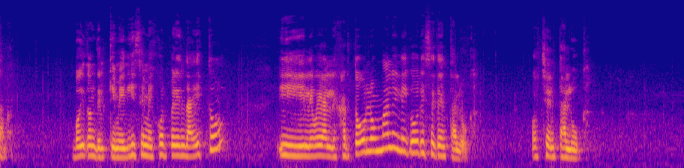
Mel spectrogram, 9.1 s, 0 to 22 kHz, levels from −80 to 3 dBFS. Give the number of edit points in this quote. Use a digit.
0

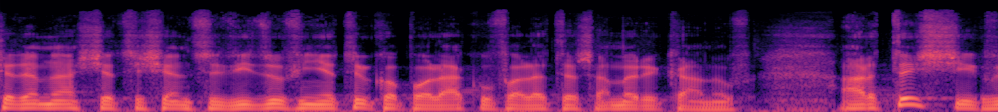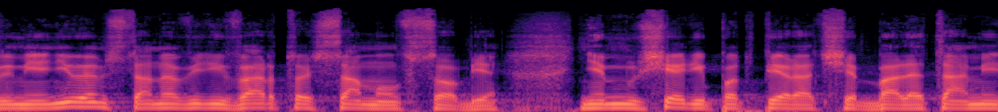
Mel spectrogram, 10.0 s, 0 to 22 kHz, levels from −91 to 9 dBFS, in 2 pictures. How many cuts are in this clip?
1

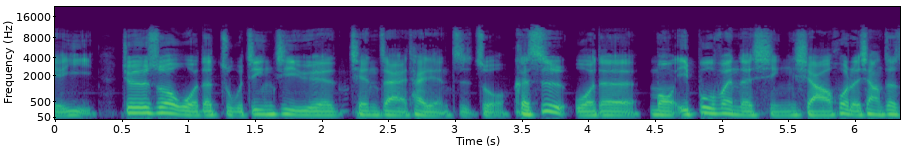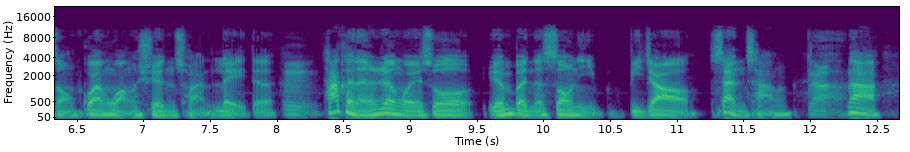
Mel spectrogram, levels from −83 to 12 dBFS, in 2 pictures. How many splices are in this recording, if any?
1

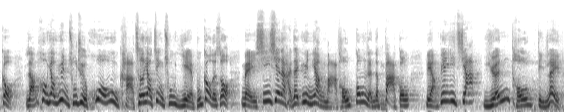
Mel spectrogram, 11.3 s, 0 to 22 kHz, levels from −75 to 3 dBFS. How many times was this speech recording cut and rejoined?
2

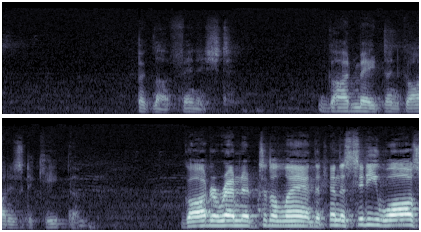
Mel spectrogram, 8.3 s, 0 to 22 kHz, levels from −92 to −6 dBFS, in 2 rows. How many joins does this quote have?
6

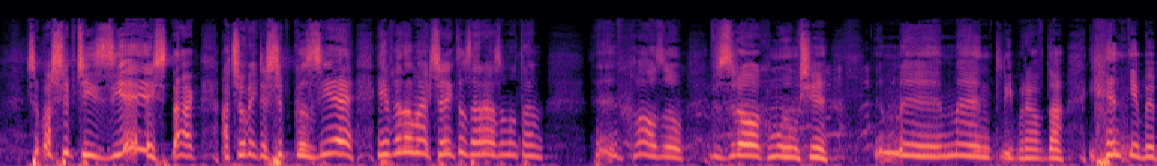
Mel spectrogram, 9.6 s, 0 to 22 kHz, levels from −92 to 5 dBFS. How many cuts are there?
4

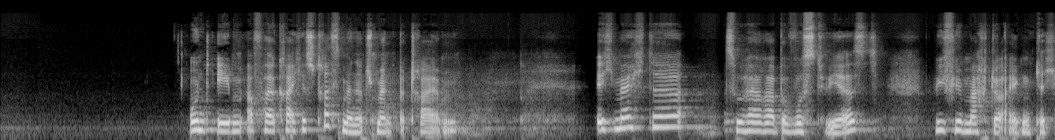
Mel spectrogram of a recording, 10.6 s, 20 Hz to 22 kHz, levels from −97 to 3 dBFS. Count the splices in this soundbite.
2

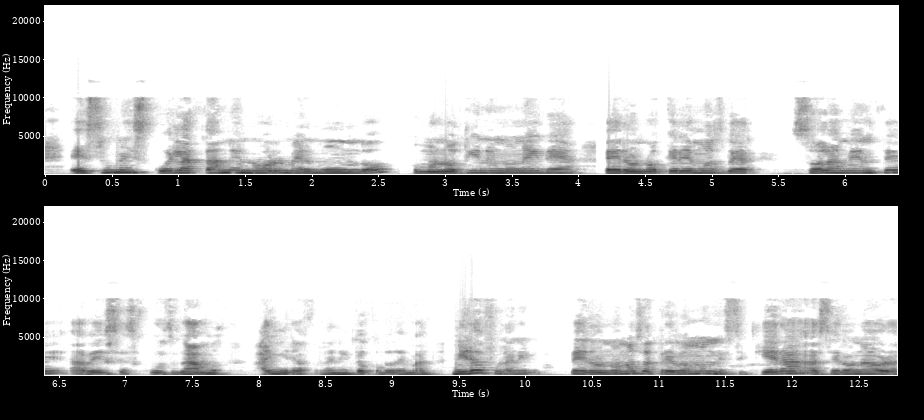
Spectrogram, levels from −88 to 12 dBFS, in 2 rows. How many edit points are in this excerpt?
4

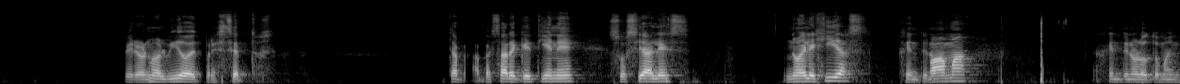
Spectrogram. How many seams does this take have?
6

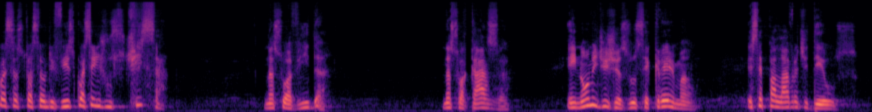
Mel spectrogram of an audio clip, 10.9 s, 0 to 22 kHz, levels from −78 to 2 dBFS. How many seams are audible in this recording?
0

